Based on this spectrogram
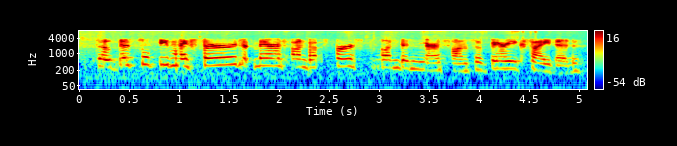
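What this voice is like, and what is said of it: American New Jersey accent. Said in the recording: “I don't believe this is a South West London accent. ... I'm originally from New Jersey in the US.”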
